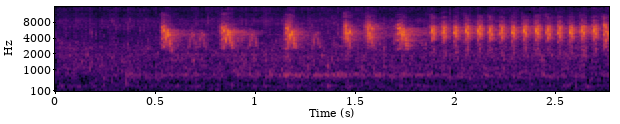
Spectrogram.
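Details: Eurasian tree sparrow calling a rival during a fight: a few spaced, sharp high chirps, then a fast, even run of shrill chirps in quick succession.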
